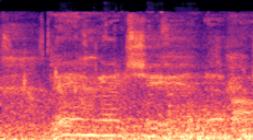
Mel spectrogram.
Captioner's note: indistinct chatter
